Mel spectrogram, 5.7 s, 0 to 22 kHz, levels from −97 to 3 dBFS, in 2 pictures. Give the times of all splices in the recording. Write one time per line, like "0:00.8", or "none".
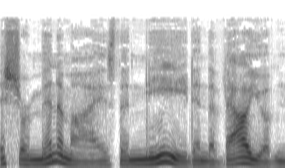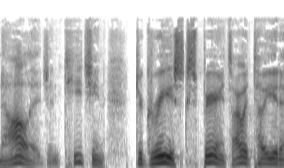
0:04.6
